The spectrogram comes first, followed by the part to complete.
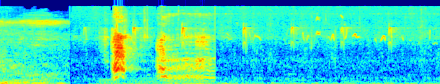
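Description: A short rushing noise, then a dog barking twice, about a second in and again half a second later. Faint bird chirps follow.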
